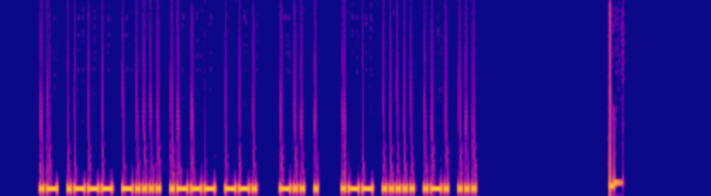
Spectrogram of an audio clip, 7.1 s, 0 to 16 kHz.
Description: Morse code, heard as a keyed tone, about 34 wpm, 700 Hz. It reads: AJ6JG DE W5RS
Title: USA Callsign DE Callsign 35wpm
